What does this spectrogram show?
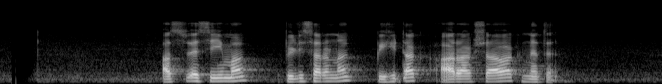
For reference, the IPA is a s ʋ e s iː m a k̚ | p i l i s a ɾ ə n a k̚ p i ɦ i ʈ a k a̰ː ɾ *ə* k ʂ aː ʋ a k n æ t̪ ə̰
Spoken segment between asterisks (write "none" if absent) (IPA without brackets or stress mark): a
